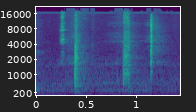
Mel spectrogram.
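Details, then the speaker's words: Compression lock folding knife after reworking the lock: four crisp, bright metallic clicks as the blade snaps open and shut, no rattle, solid lockup with no blade play. "there's no lock Rock whatsoever but I don't think I actually needed to redo the liner let me explain"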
